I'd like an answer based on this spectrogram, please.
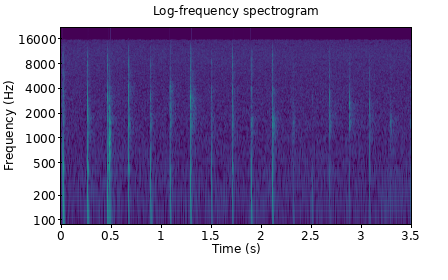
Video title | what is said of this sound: UNBOXING REDMI NOTE 10 4G 4/64 MANTAB!!! | plastik ini kalau diketok bunyinya seperti ini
